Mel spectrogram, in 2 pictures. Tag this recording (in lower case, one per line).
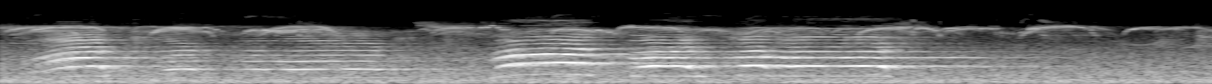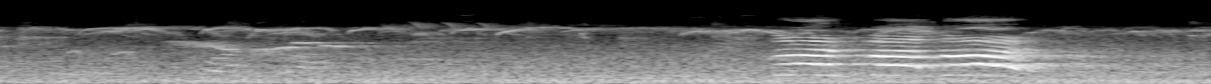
human voice
shout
